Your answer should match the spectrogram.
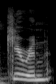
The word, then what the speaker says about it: Ciaran: Apparently the correct way to pronounce his name is Ciaran according to him, but I think Ciaran sounds cooler.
